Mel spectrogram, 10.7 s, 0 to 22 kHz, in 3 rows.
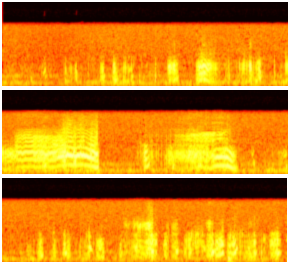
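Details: American black bear cubs of Jewel the black bear, in their winter den during unusually warm weather on January 31, 2012, growing stronger and crawling around; loud wavering, harmonic squalling cries in two long bursts among shorter grunting and rustling sounds.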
